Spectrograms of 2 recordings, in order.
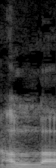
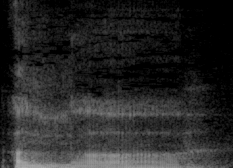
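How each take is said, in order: First: It is said harshly, forced from the throat. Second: It is said softly and sweetly.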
